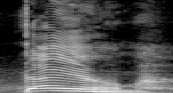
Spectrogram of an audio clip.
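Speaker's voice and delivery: high, loud exasperated curse; frustrated curse. Real, not acted. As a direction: spit it out in frustration. Frustration after losing fish.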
